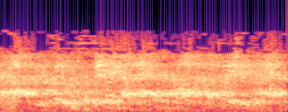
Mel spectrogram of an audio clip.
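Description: A large crowd of Dinamo Zagreb football fans, the Bad Blue Boys, chants loudly and continuously against club executive president Zdravko Mamić, voices merging into a dense, roaring wall of sound with rhythmic swells.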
